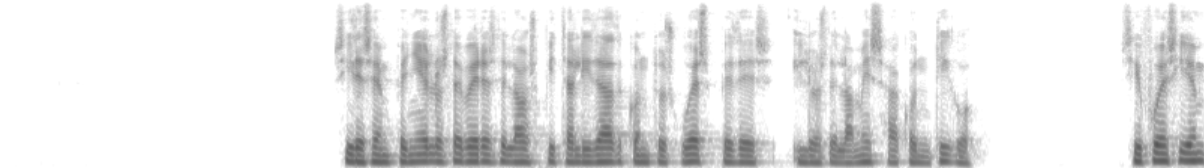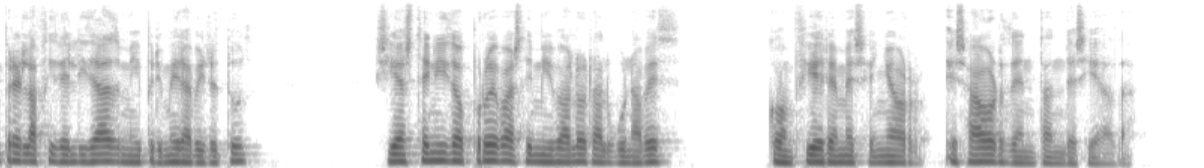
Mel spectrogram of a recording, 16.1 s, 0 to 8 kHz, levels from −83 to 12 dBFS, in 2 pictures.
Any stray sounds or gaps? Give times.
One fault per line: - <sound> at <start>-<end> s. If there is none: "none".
none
